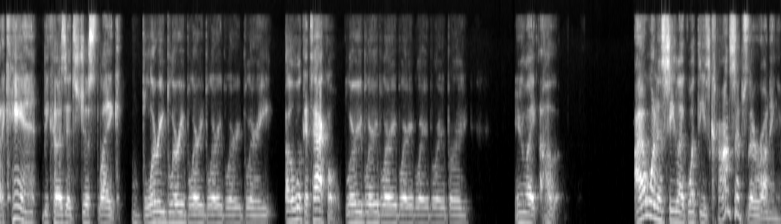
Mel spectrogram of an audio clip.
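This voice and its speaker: With an American accent, a man speaks at a medium pitch and a fairly quick pace, showing ordinary pitch variation in an unremarkable speaking voice. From US South. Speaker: football blogger. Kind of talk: casual chat.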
